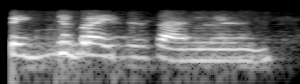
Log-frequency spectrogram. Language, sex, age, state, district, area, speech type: Telugu, female, 18-30, Telangana, Mahbubnagar, urban, conversation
